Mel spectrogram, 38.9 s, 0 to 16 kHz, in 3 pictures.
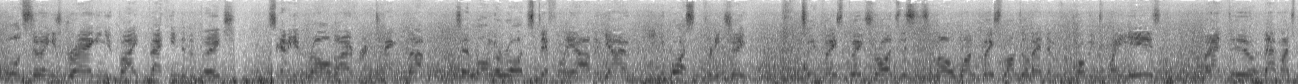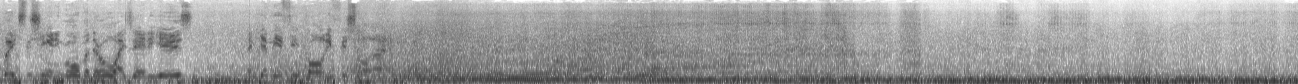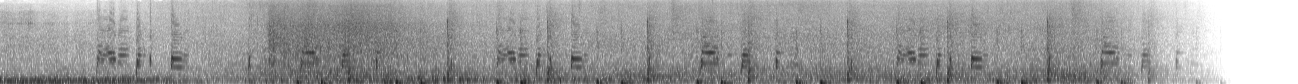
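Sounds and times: wind on microphone: 0.0s - 37.4s
theme tune with steady beat: 28.9s - 38.1s.

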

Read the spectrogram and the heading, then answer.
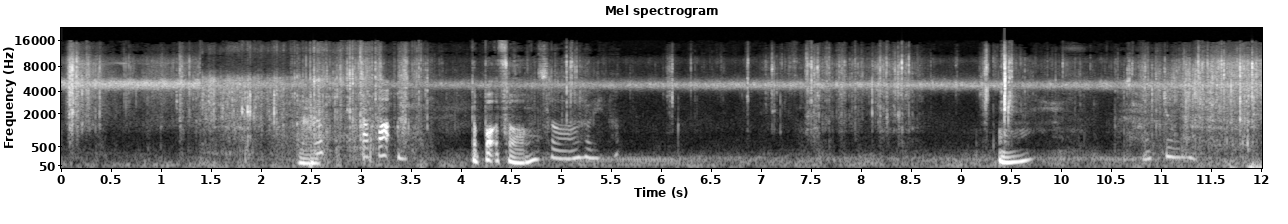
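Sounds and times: leaf litter and twigs crackling: 0.0s - 3.9s, 6.9s - 9.4s, 10.5s - 12.0s
forest insects droning: 0.0s - 12.0s.

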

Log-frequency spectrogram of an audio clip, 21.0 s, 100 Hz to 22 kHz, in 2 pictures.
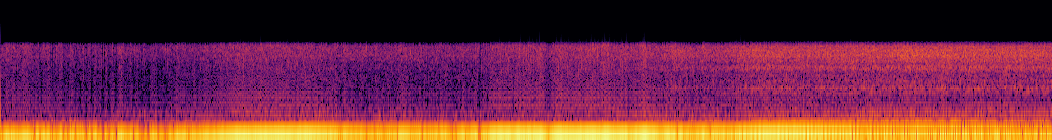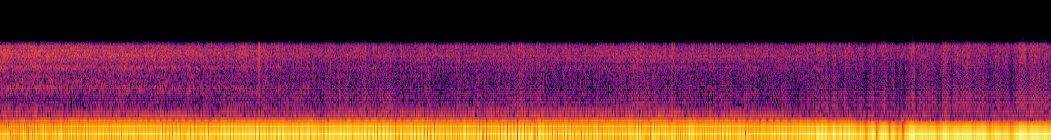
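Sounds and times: car engine drone: 0.0s - 21.0s.

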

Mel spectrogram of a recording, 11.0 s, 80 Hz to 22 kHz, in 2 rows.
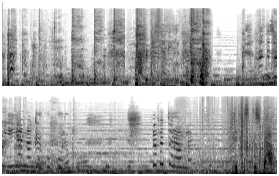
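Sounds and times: man coughing hard: 0.0s - 5.0s
background music with low notes: 0.0s - 11.0s.

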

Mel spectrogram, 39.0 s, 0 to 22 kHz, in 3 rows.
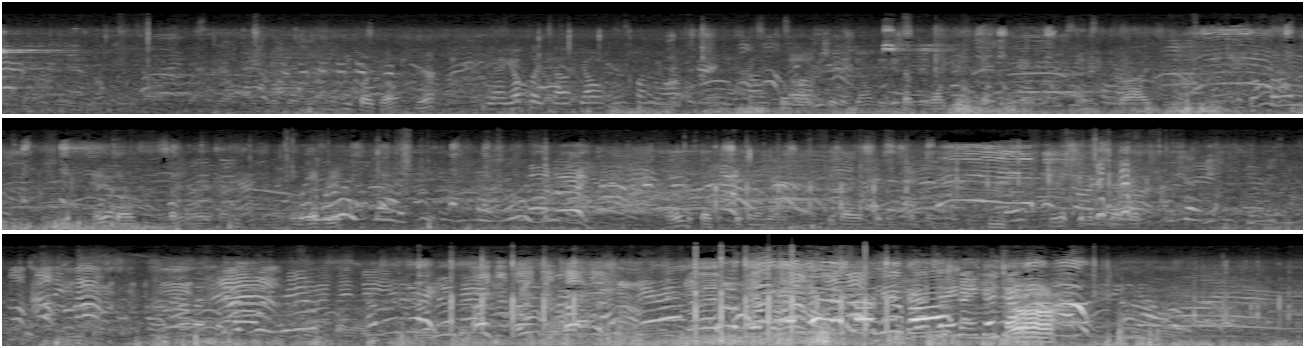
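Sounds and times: people talking and calling: 0.0s - 39.0s
faint clicks: 5.3s - 6.4s
long drawn-out shout: 26.2s - 39.0s.

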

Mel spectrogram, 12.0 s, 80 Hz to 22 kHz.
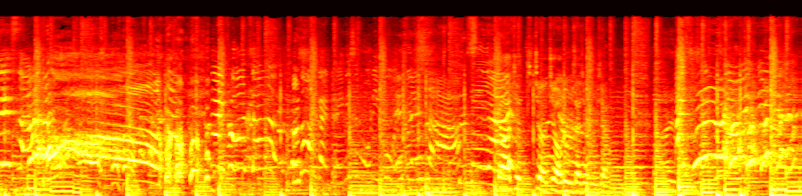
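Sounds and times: background music: 0.0s - 12.0s
people whooping excitedly: 0.4s - 3.0s, 10.2s - 12.0s.

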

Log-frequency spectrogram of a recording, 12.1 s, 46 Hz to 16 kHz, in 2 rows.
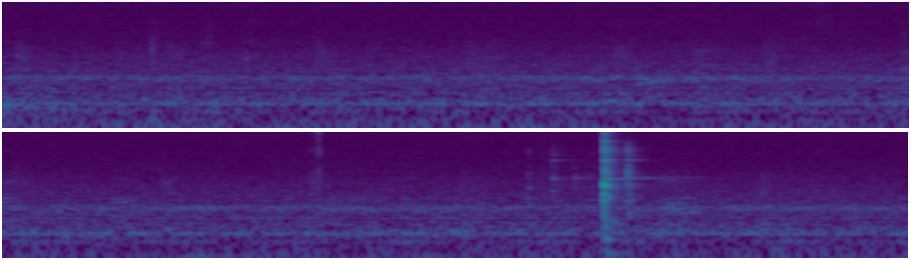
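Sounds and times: sharp clink of hard objects: 9.7s - 10.5s.

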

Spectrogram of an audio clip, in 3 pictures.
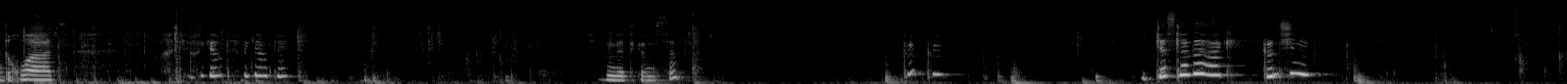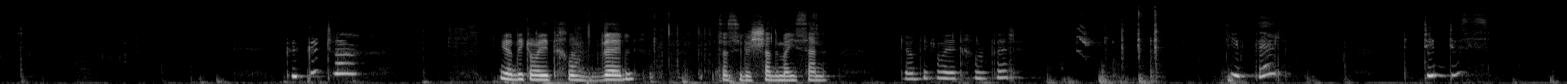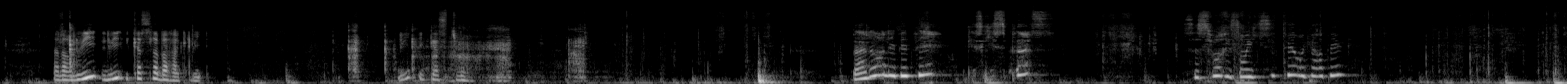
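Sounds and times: kittens scuffling on fabric: 0.0s - 8.9s, 13.2s - 47.0s.

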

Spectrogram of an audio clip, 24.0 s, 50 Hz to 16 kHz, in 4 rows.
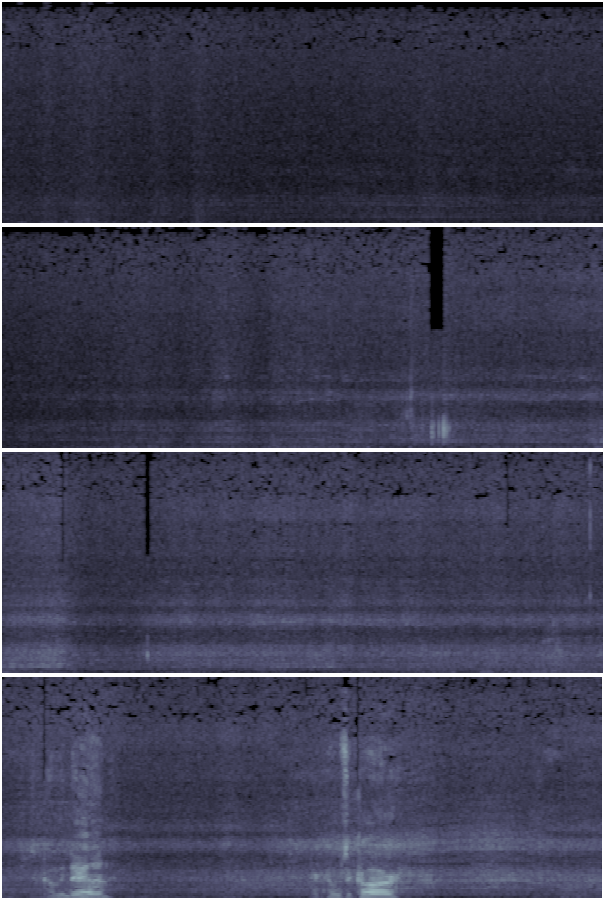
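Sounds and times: drone propellers buzzing: 2.9s - 24.0s.

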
